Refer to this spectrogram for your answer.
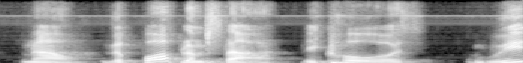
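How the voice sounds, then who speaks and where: With a Vietnamese accent, a man speaks at a medium pitch using lively intonation. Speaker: neurologist professor. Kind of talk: conference lecture. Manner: halting, with many fillers and restarts.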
